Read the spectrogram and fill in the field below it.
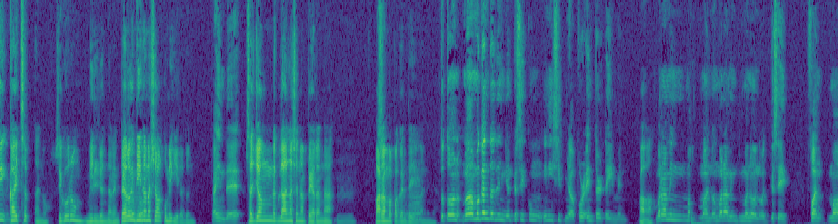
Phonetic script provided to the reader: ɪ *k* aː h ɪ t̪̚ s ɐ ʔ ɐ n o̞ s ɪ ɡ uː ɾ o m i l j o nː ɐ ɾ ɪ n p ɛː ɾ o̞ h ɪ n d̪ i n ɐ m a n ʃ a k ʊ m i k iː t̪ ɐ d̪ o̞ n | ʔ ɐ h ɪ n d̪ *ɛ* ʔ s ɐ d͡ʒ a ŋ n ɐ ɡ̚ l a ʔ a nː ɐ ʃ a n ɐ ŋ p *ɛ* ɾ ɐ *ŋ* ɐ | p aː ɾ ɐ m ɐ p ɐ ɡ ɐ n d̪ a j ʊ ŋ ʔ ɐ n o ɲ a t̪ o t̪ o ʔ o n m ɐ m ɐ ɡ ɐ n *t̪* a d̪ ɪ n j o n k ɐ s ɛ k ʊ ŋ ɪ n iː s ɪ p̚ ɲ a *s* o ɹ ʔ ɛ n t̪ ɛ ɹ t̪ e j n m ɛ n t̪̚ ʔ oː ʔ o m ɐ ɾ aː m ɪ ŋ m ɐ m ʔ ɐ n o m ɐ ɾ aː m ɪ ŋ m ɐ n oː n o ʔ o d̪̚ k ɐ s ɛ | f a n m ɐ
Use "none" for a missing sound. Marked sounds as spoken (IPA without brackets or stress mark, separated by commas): k, ɛ, ɛː, n, d̪, f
